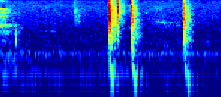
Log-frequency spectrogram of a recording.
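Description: Three short sharp clicks over near silence: two close together about a second in, and a third near the end.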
